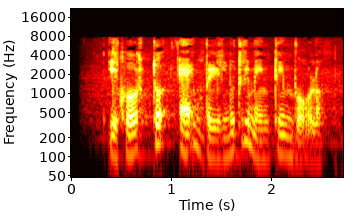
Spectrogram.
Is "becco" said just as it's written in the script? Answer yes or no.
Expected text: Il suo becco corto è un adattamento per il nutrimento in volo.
no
